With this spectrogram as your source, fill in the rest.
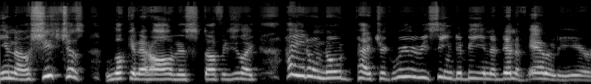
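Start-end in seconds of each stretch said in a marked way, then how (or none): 2.8-5.9 heavy Irish accent, acted voice. Retelling a film scene, voicing an Irish maid: heavy Irish accent. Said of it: "heavy Irish accent".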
